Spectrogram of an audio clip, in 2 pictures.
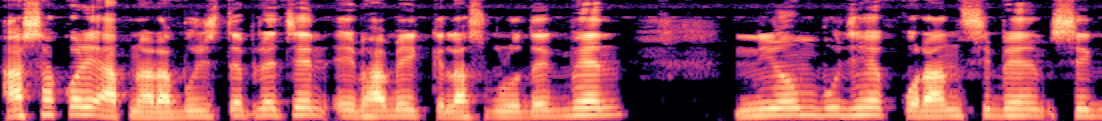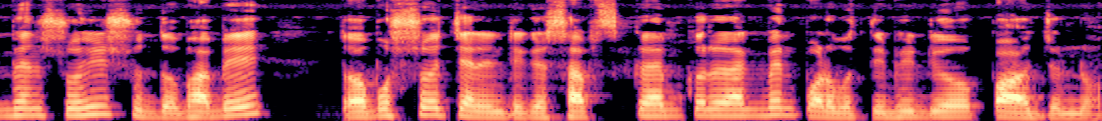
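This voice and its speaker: A man leads a Quran reading lesson, breaking each word into letters and vowel marks and stretching the syllables out. His voice sits a little high for a man. He is recorded on a close, dry mic with no room sound. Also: a little fast, no room sound. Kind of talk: slow spelled-out recitation lesson.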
